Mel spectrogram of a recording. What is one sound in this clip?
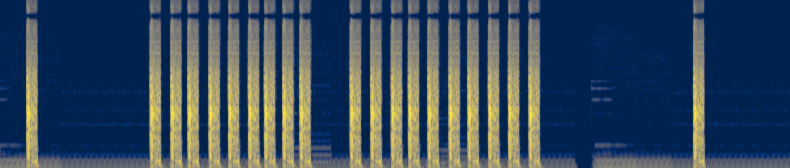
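Short, sharp menu clicks tick in quick bursts.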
